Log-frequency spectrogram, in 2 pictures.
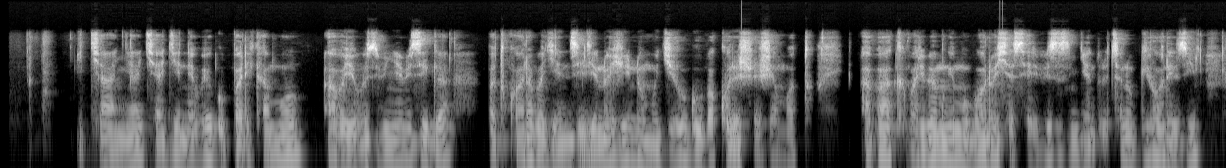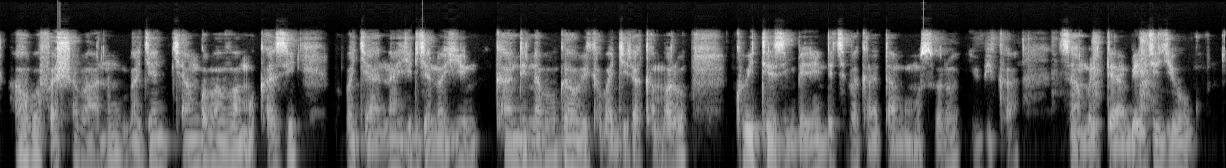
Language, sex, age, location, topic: Kinyarwanda, male, 25-35, Huye, government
